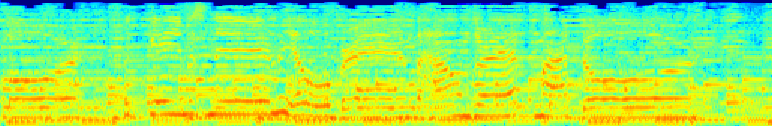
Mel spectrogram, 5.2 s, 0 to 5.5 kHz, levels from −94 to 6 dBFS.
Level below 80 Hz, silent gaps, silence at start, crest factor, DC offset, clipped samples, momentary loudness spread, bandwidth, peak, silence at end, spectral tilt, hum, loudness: -36 dBFS; none; 0 s; 12 dB; under 0.1%; under 0.1%; 4 LU; 5.4 kHz; -4 dBFS; 0 s; -8.5 dB/octave; none; -17 LUFS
